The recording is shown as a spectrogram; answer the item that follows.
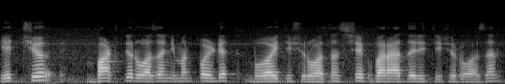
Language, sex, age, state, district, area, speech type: Kashmiri, male, 45-60, Jammu and Kashmir, Kulgam, rural, spontaneous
